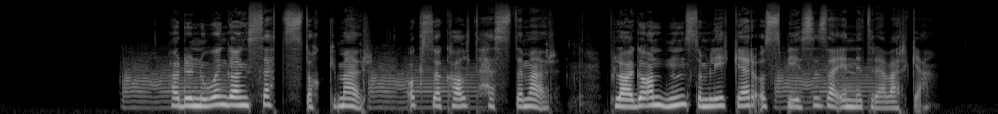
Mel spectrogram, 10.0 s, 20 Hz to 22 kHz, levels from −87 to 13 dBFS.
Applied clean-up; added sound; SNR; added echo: none; Trumpet; 18 dB; none.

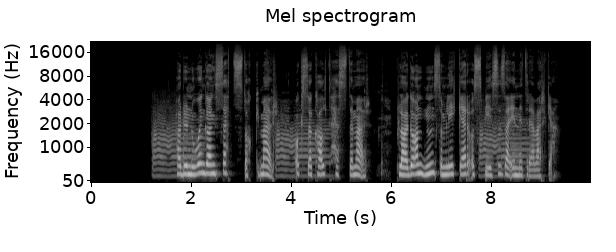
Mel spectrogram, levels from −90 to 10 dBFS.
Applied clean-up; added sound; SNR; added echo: classical method log-MMSE.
